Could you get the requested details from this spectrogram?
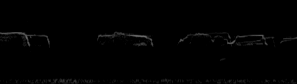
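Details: Bald eagle eaglets, triplets near fledging age on a Sauces nest cam, 29 May 2018, excited as a meal is delivered: three faint, drawn-out, high whistled squeals with breaks between, over a steady low hum.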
